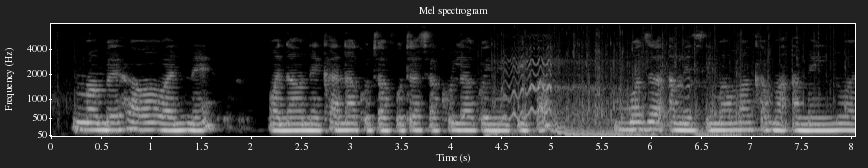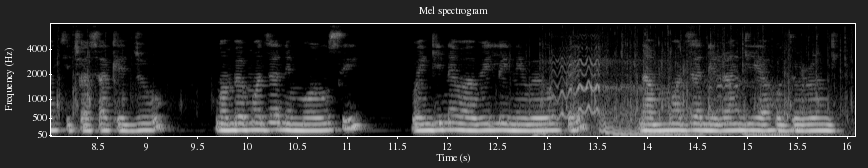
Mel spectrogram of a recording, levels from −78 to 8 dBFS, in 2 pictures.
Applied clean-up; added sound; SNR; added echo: none; Livestock, farm animals, working animals; 17 dB; reverberation time 0.3 s.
